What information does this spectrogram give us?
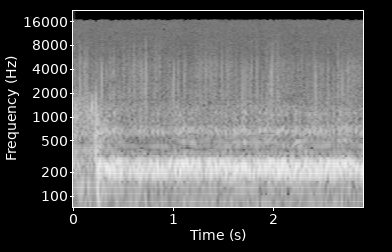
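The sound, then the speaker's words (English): A returning radar pulse echo, watched on an oscilloscope screen: a sharp blip near the start over a steady, droning low electronic hum, followed by faint, irregular ticks. No voices. “There's the echo.”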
